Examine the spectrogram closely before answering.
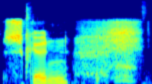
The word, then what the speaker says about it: Scone: it's funn enough that the town the town that that has the same spelling as scone is pronounced skoon.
